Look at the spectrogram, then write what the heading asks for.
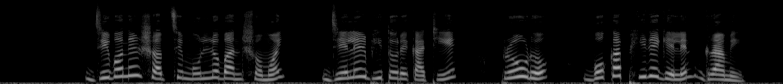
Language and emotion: Bengali, neutral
